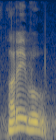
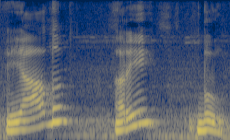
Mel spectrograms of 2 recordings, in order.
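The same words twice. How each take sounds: First: Said in the usual way. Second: ریبو stretched very slowly, syllable by syllable; slow, drawn-out ریبو. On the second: Shown as a demonstration. Teacher drills students on a verb form, very slow. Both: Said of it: "دقت دادید؟".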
